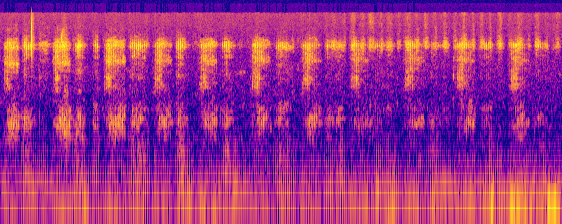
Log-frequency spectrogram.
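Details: Soft purr of a relaxed domestic cat, quieter and breathier, with a gentle low rumble and hissy inhale-exhale bursts repeating roughly every half second.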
